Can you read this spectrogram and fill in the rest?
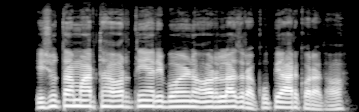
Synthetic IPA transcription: jiːʃ̬ut̪amaːɾt̪ʰaɔɾt̪ɪ̃jãɾibɔɪɽ̃ɔɾlad͡zɾakupjaːɾkɔɾa̰t̪ʰɔ̰

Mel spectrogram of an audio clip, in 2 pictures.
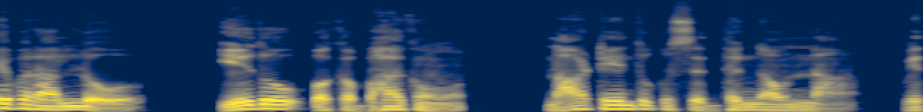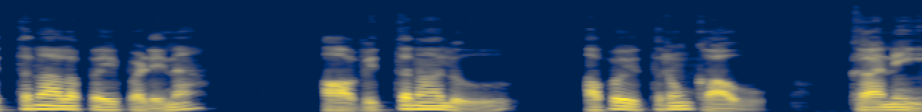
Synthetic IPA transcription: eːbɐɾaːlːo̞ː | eːd̪o̞ːʔɔkɐbʱaːɡɐm | naːʈe̞ːnd̪ukusid̪ʱːɐŋɡaːunːɐ̰ | ʋit̪ːɐnaːlɐpɐjpɐɽinɐ | aːʋit̪ːɐnaːlṵ | ɐpɐʋit̪ɾɐmka̰ːwṵ | kaːniː

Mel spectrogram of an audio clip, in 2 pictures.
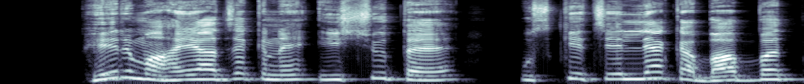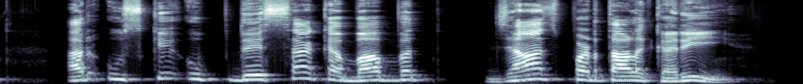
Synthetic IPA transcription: pʰeːɾmɐɦaːjaːd͡ʒəknɛjiːsut̪ɛ | ʊsket͡ʃeːljãkɛbaːbət̪̚ | ɐɾʊskeʔʊpd̪eːsãkɛbaːbət̪̚ | d͡ʒãːt͡ʃpɐɽt̪aːɭkɐɾi

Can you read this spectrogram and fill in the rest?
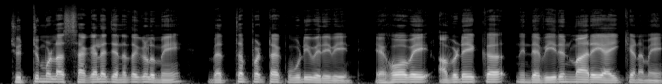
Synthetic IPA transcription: t͡ɕutːumuɭːɐsɐɣɐlɐd͡ʑenɐðɐɣɐɭume̞ː | bet̪ʰːɐpːe̞ʈːɐkuːɽiʋɐɾuʋeːn | je̞ɦo̞ːʋe̞ɐʋiɽe̞jokːɨninde̞ʋiːɾɐnmaːɾe̞ɐjikʲːɐɳɐme̞ː

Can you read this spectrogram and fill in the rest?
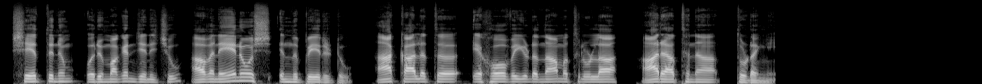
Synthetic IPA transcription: ʂe̞ːt̪ːinumo̞ɾumɐɣɐnt͡ɕe̞nit͡ɕːuɐʋɐne̞ːno̞ːɕe̞nːɨpe̞ːɾiʈːṵ | aːkːaːlɐt̪ːɨje̞ho̞ːʋɐjuɽe̞naːmɐt̪ːiluɭːɐ | aːɾaːd̪ʱɐnɐt̪uɽɐŋːḭ

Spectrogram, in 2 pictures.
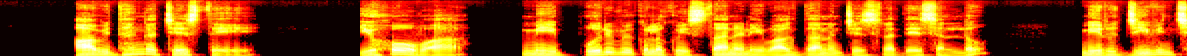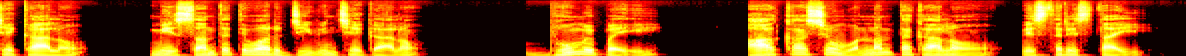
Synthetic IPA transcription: aːʋid̪ʱɐŋɡaːt͡ʃe̞ːst̪e̞̰ː | je̞hɔːʋa̰ː | miːpuːɾʋikulɐkuist̪aːnɐniʋaːɡ̚d̪aːnɐmt͡ʃe̞ːsinɐd̪ɛːʃɐmlo̞ː | miːɾud͡ʒiːʋiɲt͡ʃeːkaːlɐmː | iːsɐnt̪ɐt̪iʋaːɾud͡ʒiːʋiɲt͡ʃeːka̰ːlɐ̰m | bʱuːmipɐ̰j | aːkaːʃɐmunːɐnt̪ɐkaːlɐmʋist̪ɐɾist̪aːjḭ

